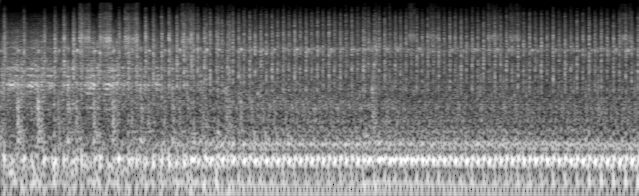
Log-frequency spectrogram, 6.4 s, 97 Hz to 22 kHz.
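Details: Terex 80-20 diesel, run after sitting 30 years: loud clatter settling into a lumpy idle with uneven pulses; it seemed to start to move while blasting oil out, earlier seen slobbering; rough running, cause unclear.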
